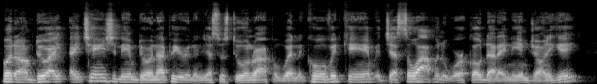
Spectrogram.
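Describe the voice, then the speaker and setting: Fast-talking Bahamian man, animated storyteller. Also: on the low side. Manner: animated, slangy, often seeks agreement. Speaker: musician, interview guest. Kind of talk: casual conversational storytelling.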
